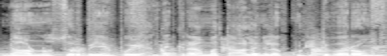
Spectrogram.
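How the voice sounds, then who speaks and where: A man's voice: mid-range voice, steady tone, very fast, natural voice. A man doing a brave teenage boy leading his friends. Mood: urgent. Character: boy student Rohit, brave and steady. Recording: cartoon audio over loud music.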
